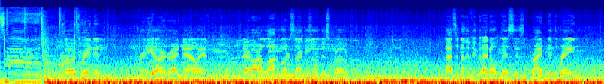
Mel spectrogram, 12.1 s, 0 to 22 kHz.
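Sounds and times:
engine and tyre rumble: 0:00.8 - 0:12.0
low drone: 0:00.8 - 0:12.0.

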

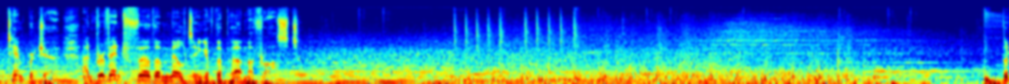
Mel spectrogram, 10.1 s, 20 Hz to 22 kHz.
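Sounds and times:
train wheels clattering on rails: 0:04.5 - 0:09.8.

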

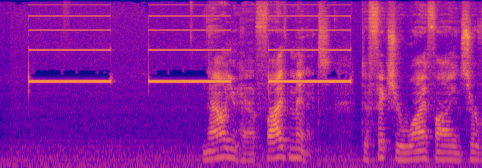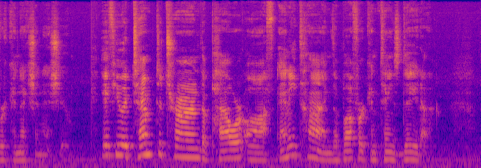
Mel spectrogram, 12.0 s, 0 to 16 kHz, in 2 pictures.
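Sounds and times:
high-pitched electronic beep: 0:00.4 - 0:04.4.

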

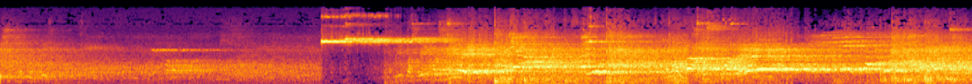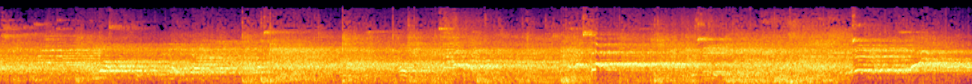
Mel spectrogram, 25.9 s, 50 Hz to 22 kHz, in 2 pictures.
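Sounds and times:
referee's whistle: 0:04.3 - 0:06.0
players and crowd shouting: 0:04.9 - 0:25.9.

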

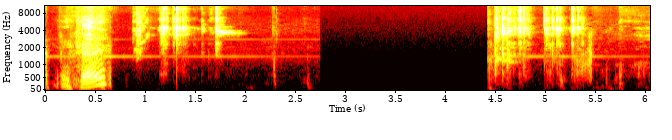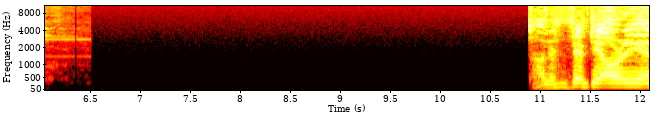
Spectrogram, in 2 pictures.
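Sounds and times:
drink bottle clinking: 0:00.8 - 0:02.0, 0:04.4 - 0:05.9.

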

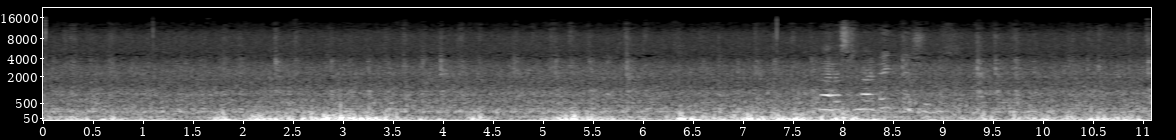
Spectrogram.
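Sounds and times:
low uneven rumbling: 0:00.0 - 0:11.0.

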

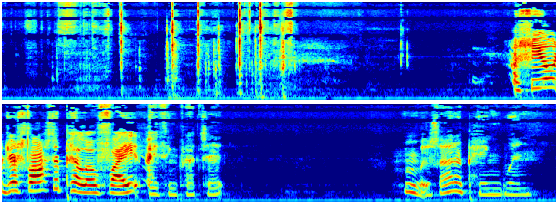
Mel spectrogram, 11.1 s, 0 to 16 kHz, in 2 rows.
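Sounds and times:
magazine page turning clicks: 0:00.4 - 0:03.0.

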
